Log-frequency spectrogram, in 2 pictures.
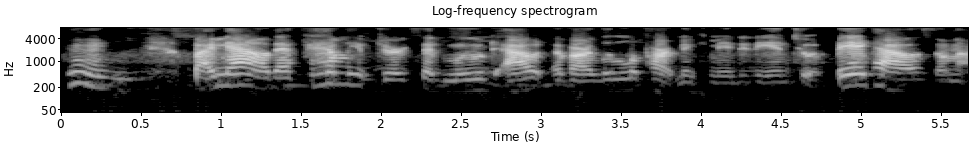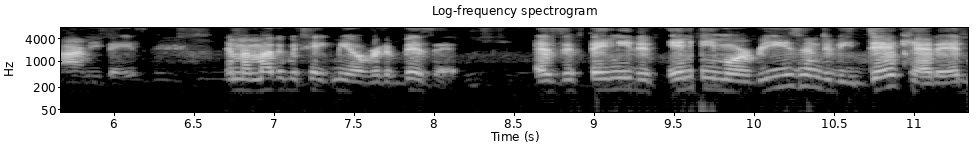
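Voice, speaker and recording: A woman with a husky voice reading her own memoir aloud informally, candid, sardonic and sweary, breaking off for asides. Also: deep voice, fast, pushed and bright, rough recording.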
